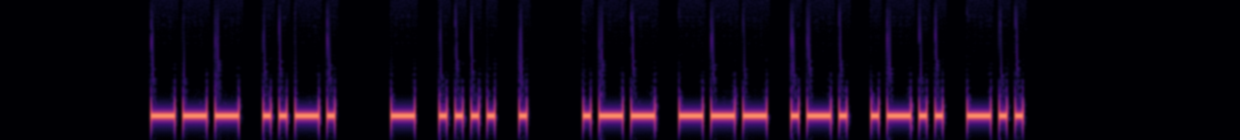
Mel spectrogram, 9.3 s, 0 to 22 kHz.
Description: Morse code, heard as a keyed tone, about 21 wpm, 700 Hz. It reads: OF THE WORLD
